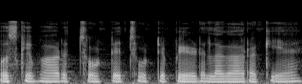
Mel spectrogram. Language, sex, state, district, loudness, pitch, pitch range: Hindi, male, Uttar Pradesh, Muzaffarnagar, -18 LUFS, 135 Hz, 130-140 Hz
